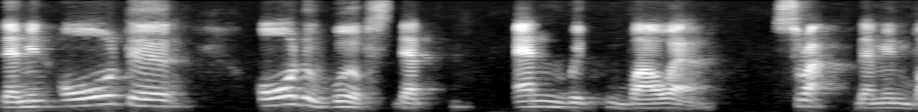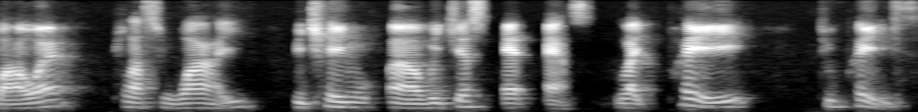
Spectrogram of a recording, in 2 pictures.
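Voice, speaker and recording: With a non-native accent, a man speaks at a very slow pace in a fairly high pitch, using lively intonation and long, frequent pauses. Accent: non-native English pronunciation. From Cambodia. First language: Khmer. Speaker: English teacher. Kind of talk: grammar lesson.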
